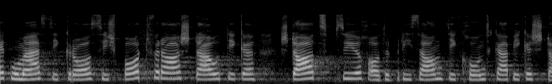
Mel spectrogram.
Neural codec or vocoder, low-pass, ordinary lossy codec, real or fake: none; none; none; real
